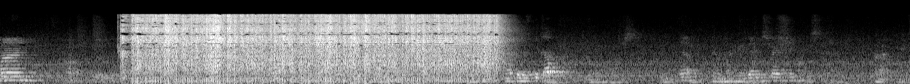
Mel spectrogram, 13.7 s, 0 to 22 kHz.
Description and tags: industrial welding long3
long duration mig weld
arc-weld, medium, mig-weld, weld, welding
